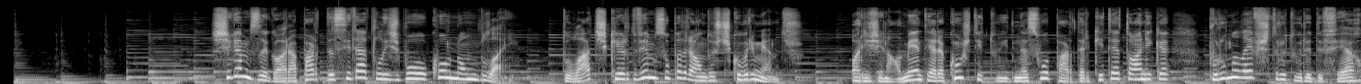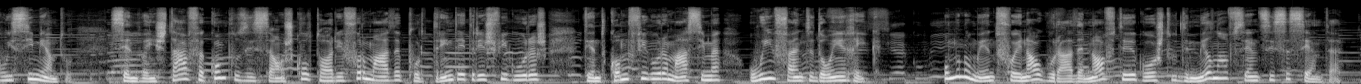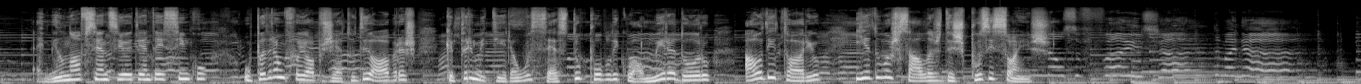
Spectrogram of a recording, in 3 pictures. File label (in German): portugiesisch audioguide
